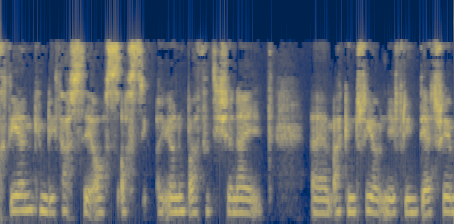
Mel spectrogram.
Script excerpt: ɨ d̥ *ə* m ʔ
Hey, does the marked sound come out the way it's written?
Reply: no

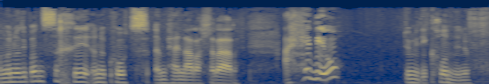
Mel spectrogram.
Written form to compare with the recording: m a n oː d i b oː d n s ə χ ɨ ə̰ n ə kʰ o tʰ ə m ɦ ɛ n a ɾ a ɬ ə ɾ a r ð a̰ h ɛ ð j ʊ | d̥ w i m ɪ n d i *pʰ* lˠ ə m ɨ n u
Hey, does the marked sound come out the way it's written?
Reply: no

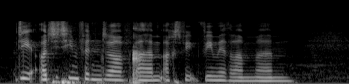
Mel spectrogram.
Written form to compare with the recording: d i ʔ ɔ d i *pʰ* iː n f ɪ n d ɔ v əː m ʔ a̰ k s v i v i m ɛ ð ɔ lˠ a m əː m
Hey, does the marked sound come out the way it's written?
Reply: no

